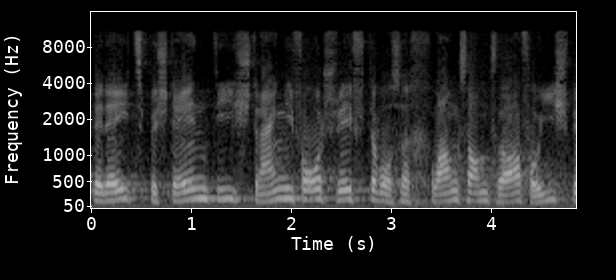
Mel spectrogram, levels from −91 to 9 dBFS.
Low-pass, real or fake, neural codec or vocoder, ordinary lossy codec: 10.8 kHz; real; none; none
